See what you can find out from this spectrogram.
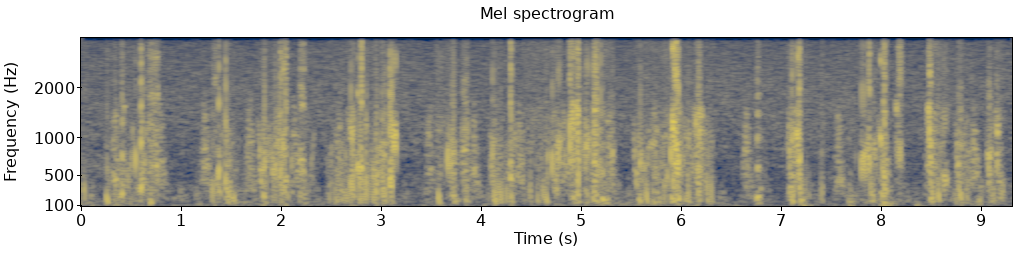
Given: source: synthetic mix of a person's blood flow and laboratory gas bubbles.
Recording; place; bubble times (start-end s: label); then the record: Doppler ultrasound of blood flow; subclavian vein
0.00-0.08 s: bubbles
0.23-0.79 s: bubbles
1.29-1.58 s: bubbles
1.75-2.35 s: bubbles
2.44-3.19 s: bubbles
3.54-3.90 s: bubbles
4.06-4.35 s: bubbles
4.40-4.81 s: bubbles
4.88-5.34 s: bubbles
5.49-6.34 s: bubbles
6.72-6.85 s: bubbles
7.04-7.24 s: bubbles
7.38-7.43 s: bubbles
7.66-8.05 s: bubbles
8.12-8.23 s: bubbles
8.44-8.94 s: bubbles
9.04-9.24 s: bubbles
From the record:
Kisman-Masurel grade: 343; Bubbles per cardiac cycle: rolling drumbeat, 9 or more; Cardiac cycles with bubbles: 100%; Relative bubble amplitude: loud (0.450 to 0.775); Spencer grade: 3 (all of the cardiac periods contain showers or single bubble signals, but not dominating or overriding the cardiac motion signals); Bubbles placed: anywhere in the cardiac cycle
